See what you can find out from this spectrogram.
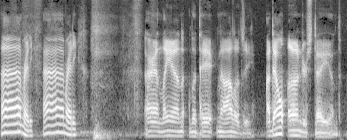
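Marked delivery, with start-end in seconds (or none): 0.0-1.6 high, pitched-up put-on cartoon character voice. Quoting a man who says he's ready, the speaker does a SpongeBob voice. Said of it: "like SpongeBob".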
